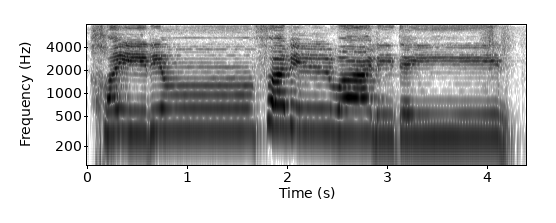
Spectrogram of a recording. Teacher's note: ഫ ലൈറ്റാക്കിയിട്ട് ഉച്ചരിക്കുക. മേലെ മുൻപല്ലിൻ്റെ അറ്റം താഴെ ചുണ്ടിൻ്റെ ഉൾവശത്ത് നനഞ്ഞ ഭാഗത്ത് വെക്കാനായിട്ട് ശ്രദ്ധിക്കുക. ലാം കൊൽക്കല ലെറ്ററില്ലാത്തത് കൊണ്ട് ഹാഫ് സുക്കൂന് കൊടുക്കുക.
